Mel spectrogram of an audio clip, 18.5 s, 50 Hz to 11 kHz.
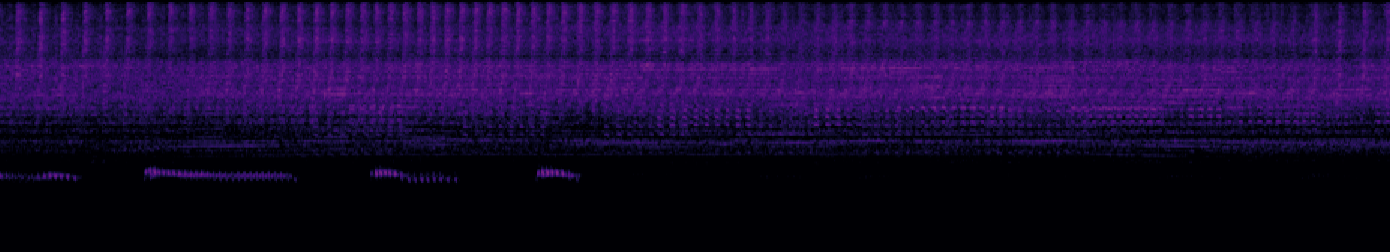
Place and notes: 東湖, 大溪區環湖路一段 - Bird and Cicada
Bird call, Cicada cry, Traffic sound
Daxi District, Taoyuan City, Taiwan, 9 August 2017, ~18:00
